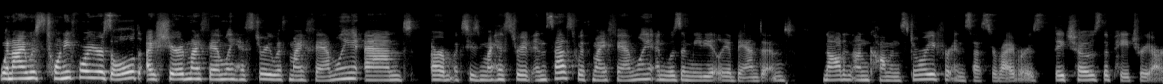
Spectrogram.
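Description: A woman with a fairly high pitch and ordinary pitch variation talks at a very fast pace with hardly any pauses, in a very clean recording with a silent background. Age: 30s. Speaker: author and activist, trauma survivor. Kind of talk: presentation. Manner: halting.

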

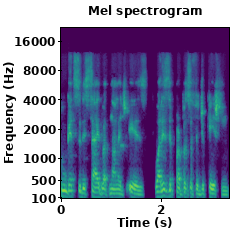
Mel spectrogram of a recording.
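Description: A man's lively intonation at a fairly quick pace, with a dry, close sound and no echo. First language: Spanish. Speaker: academic and activist. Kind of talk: interview discussion.

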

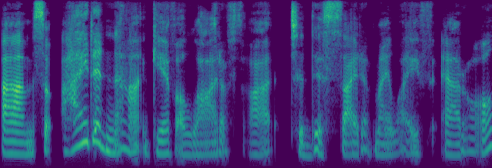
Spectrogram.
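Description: Dry and close with no echo, a woman with an American accent talks at a fairly low pitch with vocal fry. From Michigan, US. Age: 30s. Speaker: donor-conceived sibling. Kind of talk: casual group interview.

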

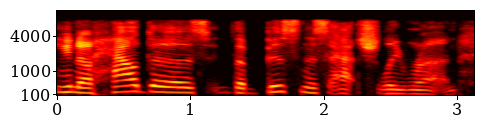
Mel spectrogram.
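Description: An ordinary speaking voice with an American accent moves along at a moderate pace. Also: woman. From US South, North Carolina. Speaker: former oil and gas executive. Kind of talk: interview.

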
